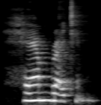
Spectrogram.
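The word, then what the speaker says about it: handwriting: যেমন আমি প্রথম ওয়ার্ডটা নিয়েছি হ্যান্ড রাইটিং, এটা ওরা অ্যাসামিলেট করে উচ্চারণ করে হ্যাম রাইটিং, হ্যাম রাইটিং। এন এবং ডি উজ্জ্ব থাকে, এই দুটো চেঞ্জ হয়ে এম হয়ে যায়।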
